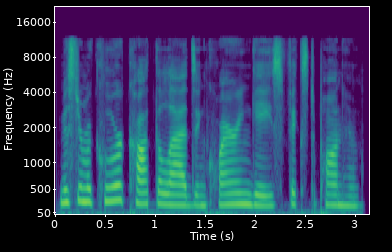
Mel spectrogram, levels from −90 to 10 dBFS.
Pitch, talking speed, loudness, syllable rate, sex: 210 Hz, 190 wpm, -18 LUFS, 5.6 syllables/s, female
